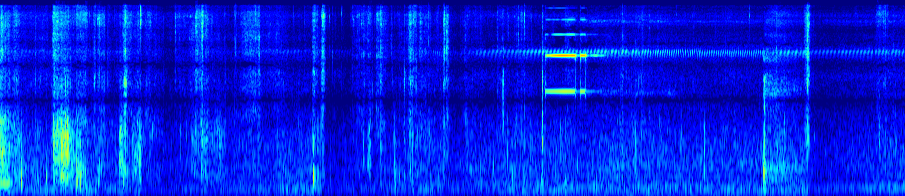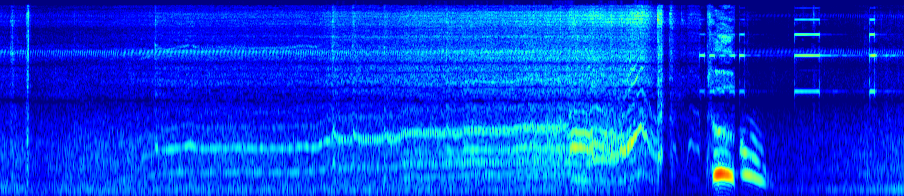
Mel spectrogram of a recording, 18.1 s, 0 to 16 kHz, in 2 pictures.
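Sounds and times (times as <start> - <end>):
high electronic beep: 5.4 - 6.2, 16.0 - 18.0
drone motors whining: 10.0 - 16.4.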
